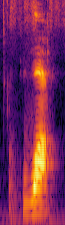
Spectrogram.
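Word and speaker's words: walk: जैसे आपको छोटा मोटा शब्द तो ऐसे भी याद है आपको, टॉक, वॉक।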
